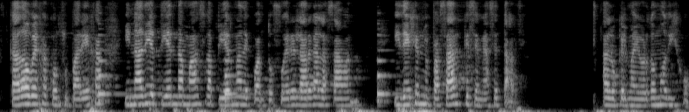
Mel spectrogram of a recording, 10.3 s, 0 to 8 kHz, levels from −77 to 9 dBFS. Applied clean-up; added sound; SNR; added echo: classical method WPE with log-MMSE.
